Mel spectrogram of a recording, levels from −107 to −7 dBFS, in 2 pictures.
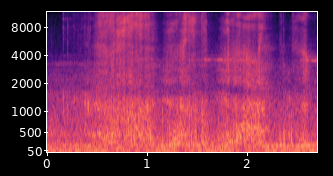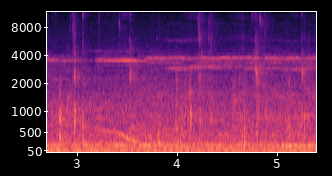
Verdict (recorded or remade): recorded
